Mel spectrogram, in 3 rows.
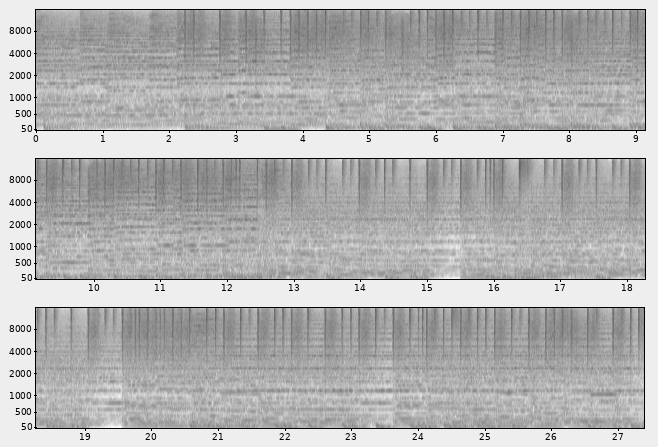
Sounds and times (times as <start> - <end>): Music: 0.0 - 27.3.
